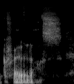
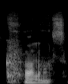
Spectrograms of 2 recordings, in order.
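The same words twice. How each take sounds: First: Kronos with a long o, as in "crow". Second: Kronos with a short o, as in "cross". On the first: Host trying a game title's name, Kronos with long o. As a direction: say Kronos as KROH-noss. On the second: Host offering another pronunciation, Kronos with short o. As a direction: say Kronos as KRON-oss. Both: Shown as a demonstration. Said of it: "or however you wanna pronounce it".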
